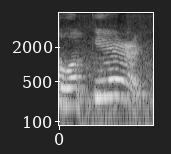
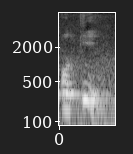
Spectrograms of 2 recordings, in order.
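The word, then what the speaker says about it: وكيع: তিনি একবার তিনের উস্তাদের কাছে গিয়ে বললেন, তিনের উস্তাদের নাম হলো ওয়াকি'। নাম কি? ওয়াকি', আরবি শব্দ। হয়তো আপনারা বাংলারা বলবেন ওকি, হ্যাঁ, দেখেন এক ভাষা আরেক ভাষা দিয়ে উচ্চারণ করা যায় না।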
